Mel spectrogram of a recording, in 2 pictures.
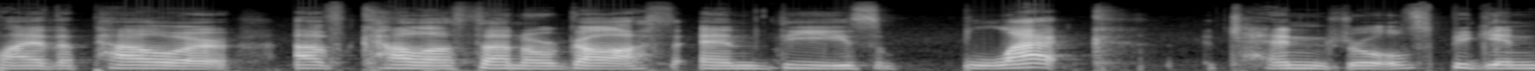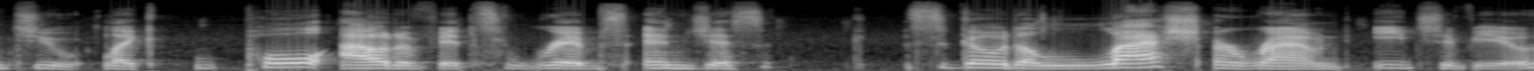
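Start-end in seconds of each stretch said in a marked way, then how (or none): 0.0-2.6 throaty, guttural, erupting monster voice. Running a game, the narrator voices a creature attacking the players: guttural creature voice. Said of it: "this sort of guttural uh, voice erupt from this creature".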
